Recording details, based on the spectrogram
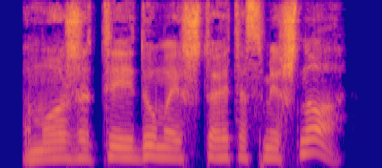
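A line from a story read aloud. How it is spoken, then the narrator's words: Growling. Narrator (Russian): прорычал он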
